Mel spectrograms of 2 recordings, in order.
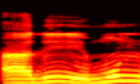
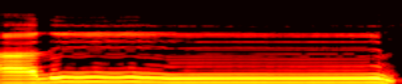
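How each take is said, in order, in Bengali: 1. শব্দটি একটি পূর্ণ 'mun' দিয়ে শেষ হয়। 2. শব্দটি 'm' ধ্বনিতে হঠাৎ থেমে যায়। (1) "আলিমুন না বলে" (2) "আলিম এভাবে থেমে যাবেন"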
